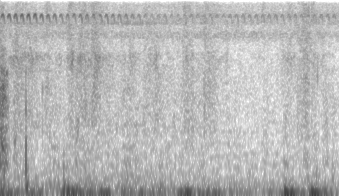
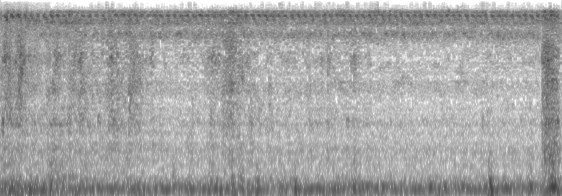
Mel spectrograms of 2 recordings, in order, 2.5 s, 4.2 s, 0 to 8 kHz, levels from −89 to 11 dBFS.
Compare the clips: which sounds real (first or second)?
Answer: first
